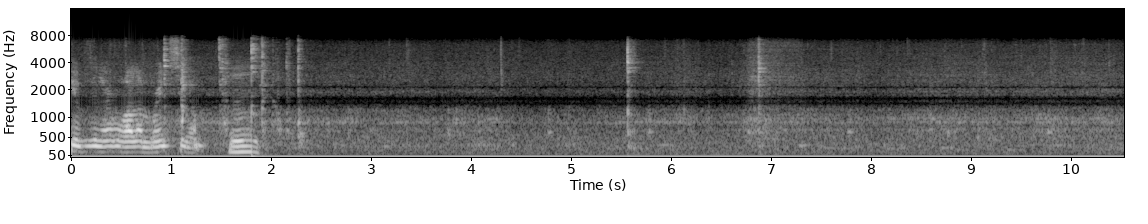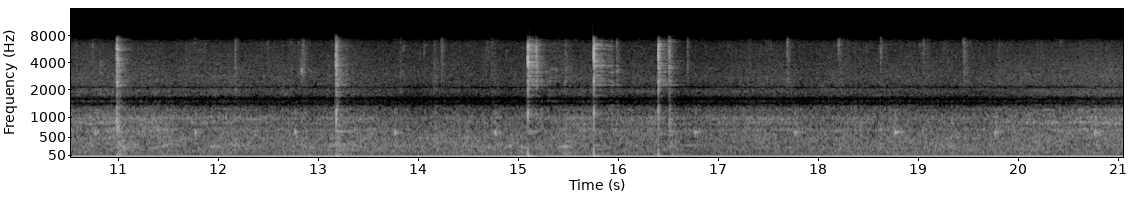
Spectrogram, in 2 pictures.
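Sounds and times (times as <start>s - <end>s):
steady low hiss: 0.0s - 21.0s.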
